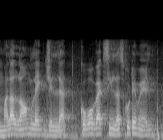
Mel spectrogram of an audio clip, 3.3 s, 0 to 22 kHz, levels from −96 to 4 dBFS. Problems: background sounds at intervals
